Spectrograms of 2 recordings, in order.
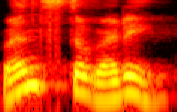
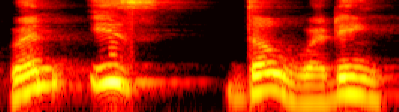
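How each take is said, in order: First: 'When is' is run together quickly as 'when's'. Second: 'When is' is said as two separate words. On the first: The speaker calls it right. "अंग्रेज लोग हमेशा ऐसे ही बोलते हैं" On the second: The speaker calls it wrong. "ये नहीं बोलेंगे"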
